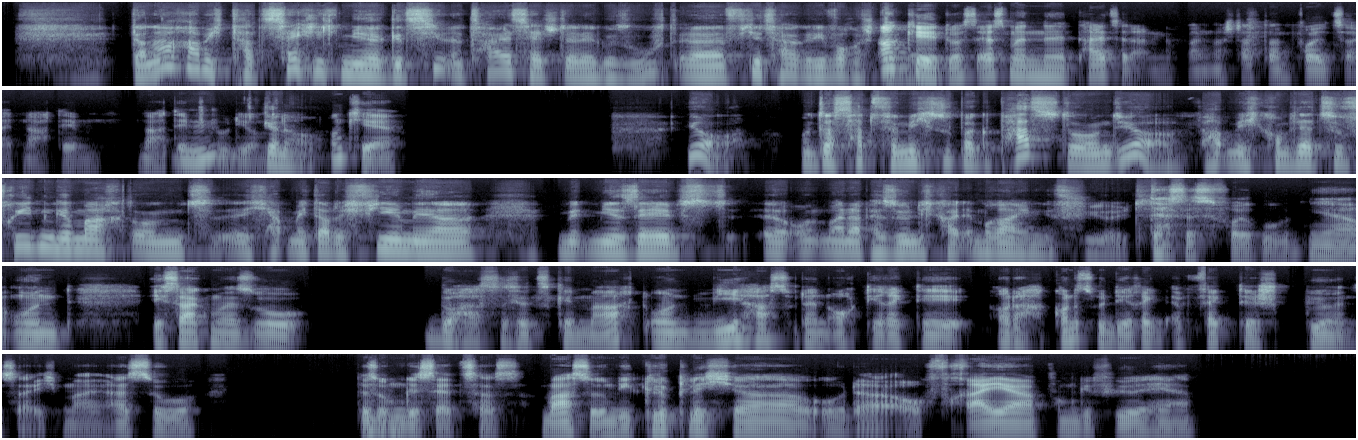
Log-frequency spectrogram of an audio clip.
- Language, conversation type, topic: German, podcast, Welche Erfahrung hat deine Prioritäten zwischen Arbeit und Leben verändert?
- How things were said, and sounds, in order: tapping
